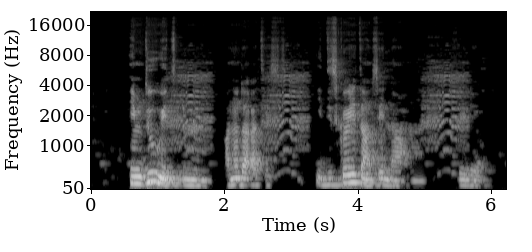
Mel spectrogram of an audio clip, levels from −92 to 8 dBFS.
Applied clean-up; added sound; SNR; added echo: classical method Wiener filter.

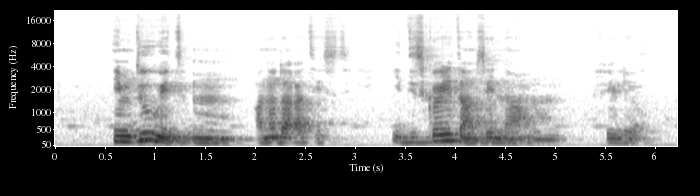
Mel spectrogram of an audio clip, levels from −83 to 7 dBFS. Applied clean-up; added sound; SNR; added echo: none; none; none; none.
